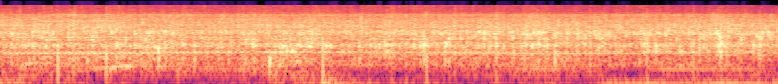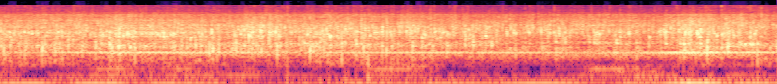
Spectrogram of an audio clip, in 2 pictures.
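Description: Two bay leaves and white cumin seeds fry in a little more than two spoonfuls of hot oil, giving a continuous, even sizzle with small crackles and a faint low hum underneath.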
